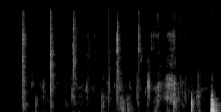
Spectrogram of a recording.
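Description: Close-miked mukbang eating: sharp lip smacks and wet chewing on spiced chicken on the bone. Near the end come two loud low gulps as a drink is swallowed from a glass.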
